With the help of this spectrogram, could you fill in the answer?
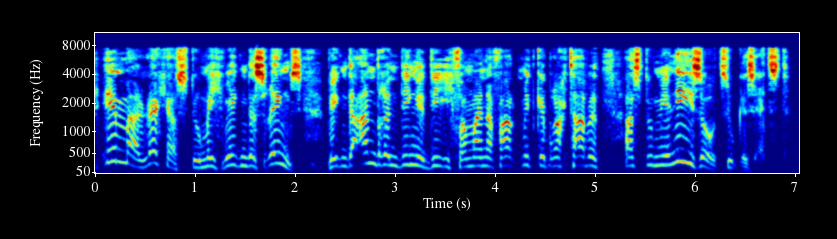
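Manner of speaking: high-pitched, quick accusation; sharp, suspicious annoyance. A narrator's reading. Bilbo accuses the wizard of pestering him, sharp and suspicious. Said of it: "Sie klang scharf vor Ärger und Argwohn".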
